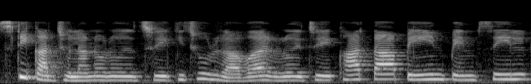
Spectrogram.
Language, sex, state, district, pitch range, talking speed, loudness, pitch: Bengali, female, West Bengal, Jalpaiguri, 185-235 Hz, 115 wpm, -18 LUFS, 205 Hz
